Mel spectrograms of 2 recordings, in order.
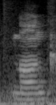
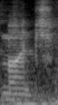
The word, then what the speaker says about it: Munch: a pastel um and I know it's pronounced Edward monk but I've always known him as as much this but you know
